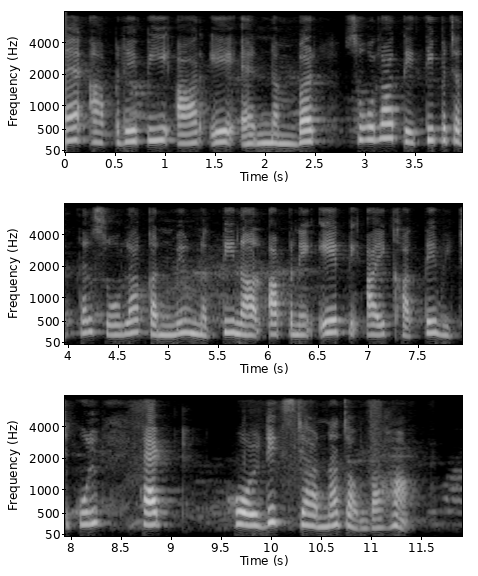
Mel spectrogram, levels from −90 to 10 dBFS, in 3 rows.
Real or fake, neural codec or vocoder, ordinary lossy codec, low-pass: real; none; Opus, 64 kbps; 7.2 kHz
